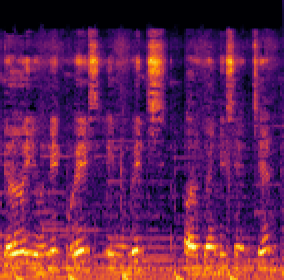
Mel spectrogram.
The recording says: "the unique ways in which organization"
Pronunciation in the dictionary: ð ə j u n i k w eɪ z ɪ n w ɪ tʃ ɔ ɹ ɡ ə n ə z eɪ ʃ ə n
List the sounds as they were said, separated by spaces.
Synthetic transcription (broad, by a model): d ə j u n i k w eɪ s ɪ n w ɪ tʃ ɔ ɹ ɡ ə n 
